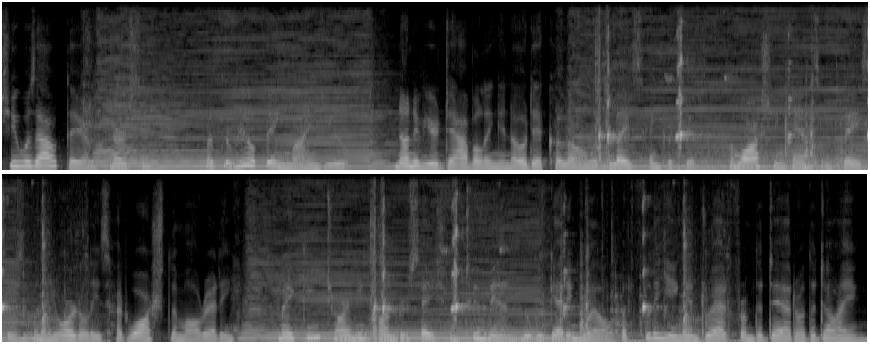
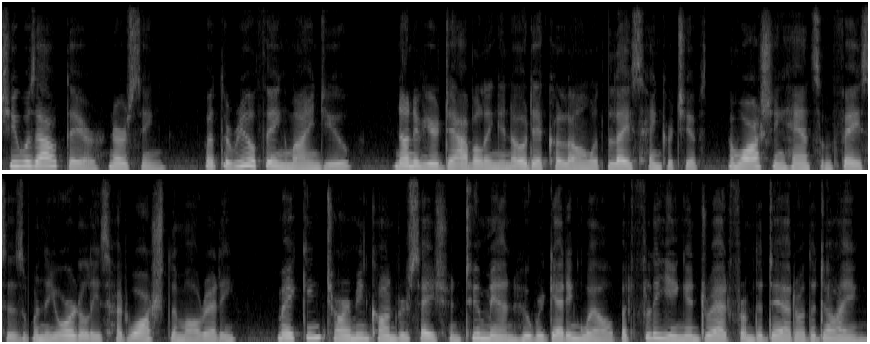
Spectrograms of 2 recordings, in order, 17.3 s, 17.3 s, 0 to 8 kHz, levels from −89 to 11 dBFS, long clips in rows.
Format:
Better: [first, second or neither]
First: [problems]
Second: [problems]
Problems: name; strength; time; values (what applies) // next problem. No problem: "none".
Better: second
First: background sound (Boat, Water vehicle + Squeak); 6 dB below the speech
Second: none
